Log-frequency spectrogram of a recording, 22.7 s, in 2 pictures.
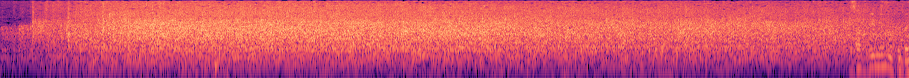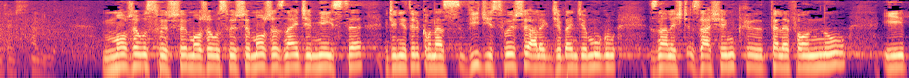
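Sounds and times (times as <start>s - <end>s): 
people clapping: 0.0s - 12.4s
speech: 10.7s - 22.7s.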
